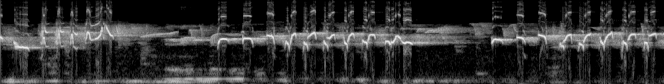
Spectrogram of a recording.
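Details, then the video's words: Oriental magpie-robin delivering ngeplong song aimed at a rival, a lure to get birds singing: busy high whistling with rapid repeated up-down slurs, a brief lull near the middle, then more quick whistles over a faint low hum. "suara kacer ngeplong manggil lawan sangat ampuh buat pancingan kacer bahan bikin cepat bunyi"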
